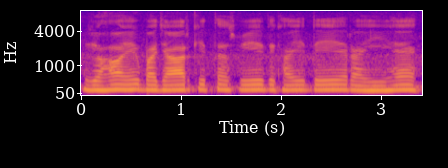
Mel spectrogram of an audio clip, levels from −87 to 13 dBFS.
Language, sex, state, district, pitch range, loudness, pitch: Hindi, male, Uttar Pradesh, Lalitpur, 125-135 Hz, -18 LUFS, 130 Hz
